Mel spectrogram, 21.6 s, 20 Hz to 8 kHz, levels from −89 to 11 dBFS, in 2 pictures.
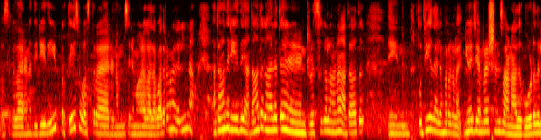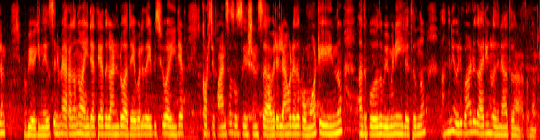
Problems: background sounds at intervals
